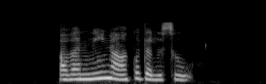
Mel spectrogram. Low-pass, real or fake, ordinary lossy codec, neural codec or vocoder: 7.2 kHz; fake; none; codec, 16 kHz, 2 kbps, FreqCodec, smaller model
